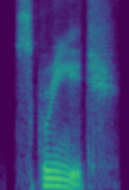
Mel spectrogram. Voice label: "screech", American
